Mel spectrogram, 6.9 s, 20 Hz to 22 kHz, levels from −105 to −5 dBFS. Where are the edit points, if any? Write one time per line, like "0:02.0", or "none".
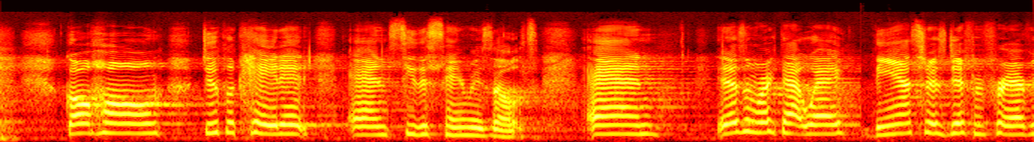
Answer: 0:05.7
